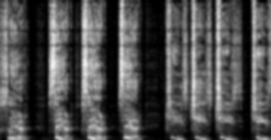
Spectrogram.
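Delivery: insistent, very loud, angry repeated shouting. Retelling a woman getting mad at him, imitating an angry woman. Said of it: "she starts getting so mad at me".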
